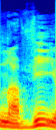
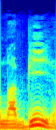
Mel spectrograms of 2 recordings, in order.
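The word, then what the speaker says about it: נביא: Ele pronuncia-se Navi ou Nabi, alguns, né?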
